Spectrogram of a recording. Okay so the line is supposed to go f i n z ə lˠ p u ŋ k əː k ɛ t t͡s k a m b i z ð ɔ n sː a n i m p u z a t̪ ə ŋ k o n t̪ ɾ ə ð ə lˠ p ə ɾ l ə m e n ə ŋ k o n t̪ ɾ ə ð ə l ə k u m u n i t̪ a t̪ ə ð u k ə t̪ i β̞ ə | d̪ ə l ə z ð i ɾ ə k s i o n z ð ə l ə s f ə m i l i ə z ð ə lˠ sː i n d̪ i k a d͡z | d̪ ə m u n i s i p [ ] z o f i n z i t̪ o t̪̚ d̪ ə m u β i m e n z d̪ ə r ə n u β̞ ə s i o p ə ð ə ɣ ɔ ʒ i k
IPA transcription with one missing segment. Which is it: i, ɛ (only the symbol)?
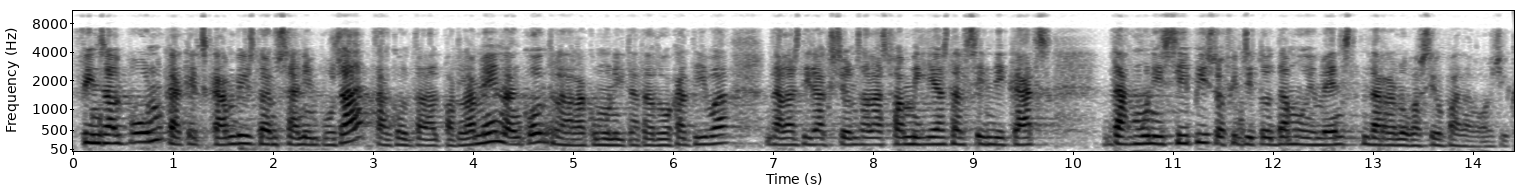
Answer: i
